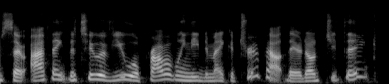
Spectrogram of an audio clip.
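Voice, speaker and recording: A woman with a South Carolina accent speaks at a medium pitch with ordinary pitch variation, in a dry, close sound with no echo. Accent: Southern US, South Carolina. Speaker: podcast host. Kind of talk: casual chat. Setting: call from her backyard.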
